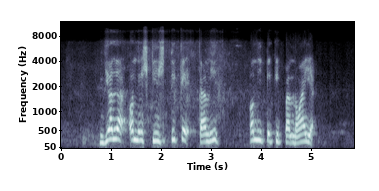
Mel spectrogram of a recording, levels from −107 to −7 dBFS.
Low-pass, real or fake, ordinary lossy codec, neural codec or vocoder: 7.2 kHz; fake; Opus, 16 kbps; codec, 16 kHz, 4 kbps, FreqCodec, larger model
